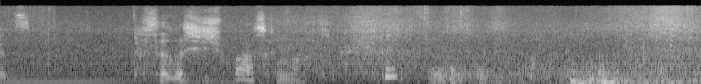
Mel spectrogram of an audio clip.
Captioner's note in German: Donnergrollen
